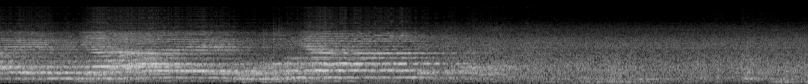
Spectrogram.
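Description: Voices in a church singing a sustained phrase of the responsorial psalm, which dies away about halfway through. A steady, fainter background hiss remains after it.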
